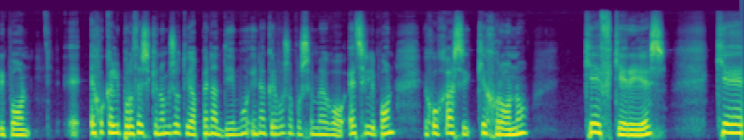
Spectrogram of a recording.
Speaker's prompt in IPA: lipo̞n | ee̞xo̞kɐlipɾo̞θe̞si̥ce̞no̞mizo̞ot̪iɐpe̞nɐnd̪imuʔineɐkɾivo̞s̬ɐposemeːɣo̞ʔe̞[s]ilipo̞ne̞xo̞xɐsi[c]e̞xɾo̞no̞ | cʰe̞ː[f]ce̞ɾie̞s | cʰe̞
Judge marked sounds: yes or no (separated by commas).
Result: no, yes, yes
